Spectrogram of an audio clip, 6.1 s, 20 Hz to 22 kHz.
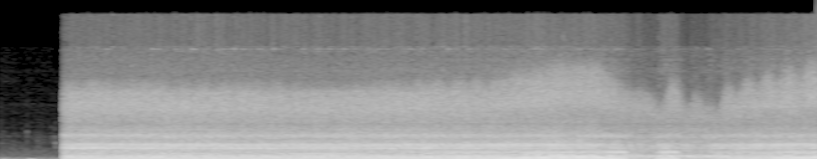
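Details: McCulloch 250C XL X-series two-stroke strimmer; it draws fuel poorly, and a carburettor diaphragm is suspected. It revs high and steady, then sags and nearly dies off throttle before catching, with no tick-over.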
